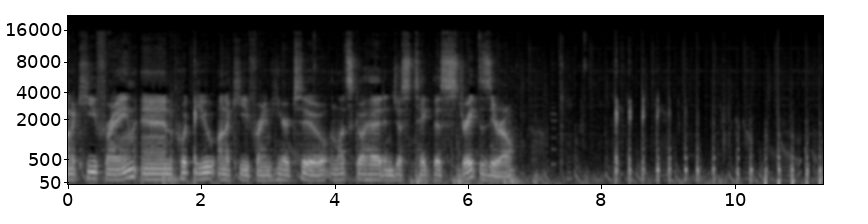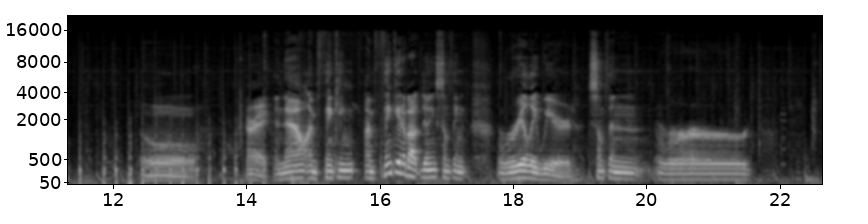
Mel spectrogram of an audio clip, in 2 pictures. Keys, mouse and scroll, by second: 0.1 click, 2.0 Right, 4.1-6.6 drag, 8.2-14.7 drag, 18.5-19.8 scroll down 23, 21.1-21.5 scroll up 11.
